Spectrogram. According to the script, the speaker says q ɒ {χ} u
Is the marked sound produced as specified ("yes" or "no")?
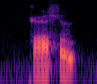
yes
